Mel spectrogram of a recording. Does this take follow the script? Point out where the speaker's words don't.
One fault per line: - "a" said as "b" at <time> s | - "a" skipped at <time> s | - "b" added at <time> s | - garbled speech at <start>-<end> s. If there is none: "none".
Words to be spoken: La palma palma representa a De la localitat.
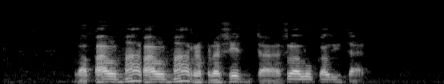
none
